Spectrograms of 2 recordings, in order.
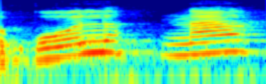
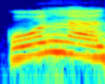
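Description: First: قل نه drawn out slowly with a break between قل and نه, pitch lifted; slow, split word. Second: Said in the usual way. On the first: Shown as a demonstration. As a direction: spell out قل نه syllable by syllable, very slowly, for students to copy. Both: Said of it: "لذا قلنه رو بگو".

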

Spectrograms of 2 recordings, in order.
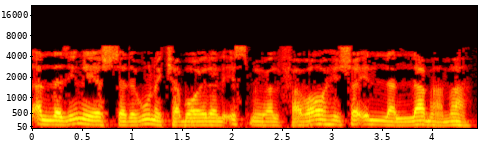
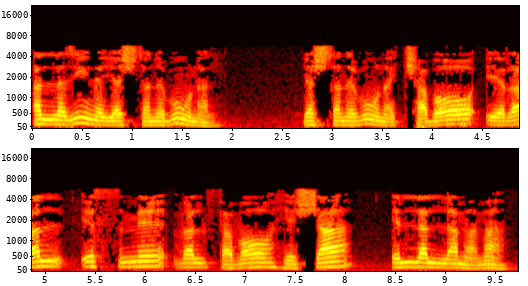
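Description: First: Recited in a chanting reading voice; verse recited from the Quran; Quran recitation. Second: Slowly, word by word, spelling out the verse; teacher repeating the verse slowly for the class; slow teaching repeat. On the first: Acted. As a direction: intone the verse like scripture. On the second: Shown as a demonstration. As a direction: drag each word out so students can follow. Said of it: "slow repeat for students".

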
